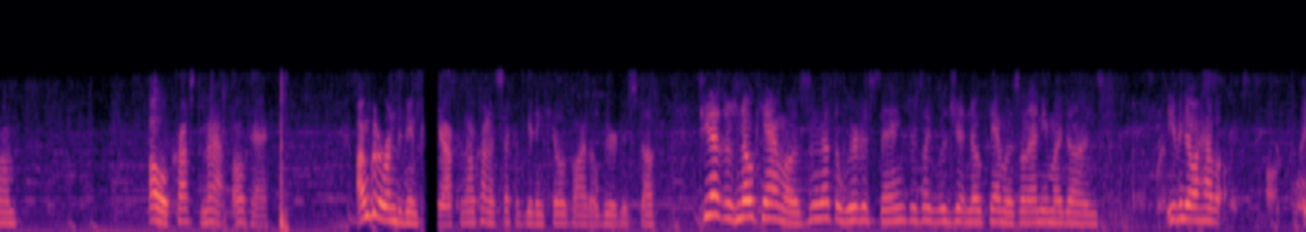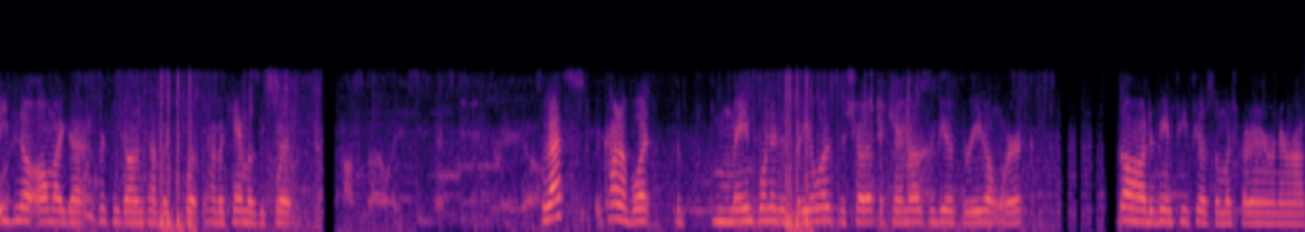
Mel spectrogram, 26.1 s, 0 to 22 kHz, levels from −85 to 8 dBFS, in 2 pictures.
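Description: At 4.23 to 4.41 s a burst of packet loss occurs. Several consecutive packets never arrive in time, so the receiver extends the last sound for about 142 ms, fading it until the final 70 ms or so are silent. About 120 ms of audio is skipped, and playback resumes further along. The listener hears a brief held sound dying into a hole, followed by a jump forward. A timing shift of around 22 ms accompanies the recovery.

Overlapping that recovery, at 4.38 to 4.42 s and again at 4.66 to 4.70 s, single lost packets are rebuilt from error correction. The following packet carried a coarse backup copy of each missing 40 ms, so the decoder plays that copy instead of leaving a gap. These short stretches sound grainier and noisier than their surroundings, with no dropout.

At 16.29 to 16.44 s a second burst of packet loss hits. The decoder conceals about 113 ms by continuing and fading the last sound, the last 80 ms or so going silent. 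About 120 ms is lost, and the sound picks up again past the missing part.

Two more packets are rebuilt from error correction at 16.78 to 16.82 s and 16.86 to 16.90 s, 40 ms each. Each brings the same momentary roughness and hiss without a gap.

From 23.66 to 25.15 s, repeated packet loss gives a robotic sound. Packets go missing four separate times in quick succession, with the longest hole about 119 ms. Concealment fills about 288 ms in total, roughly a fifth of the stretch, and about 280 ms of audio is skipped. A small part is patched from error-correction copies. Because each patch is followed soon after by another, the sound turns choppy, with pieces dropping out.

All of this rides on a call path whose 6 kHz high-frequency cut-off and coding grain point to Opus at a low bitrate, around 20 kbps.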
